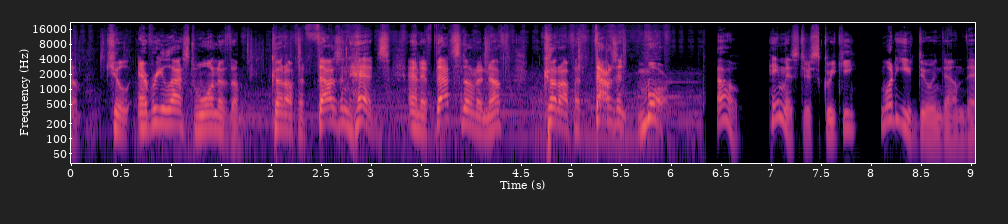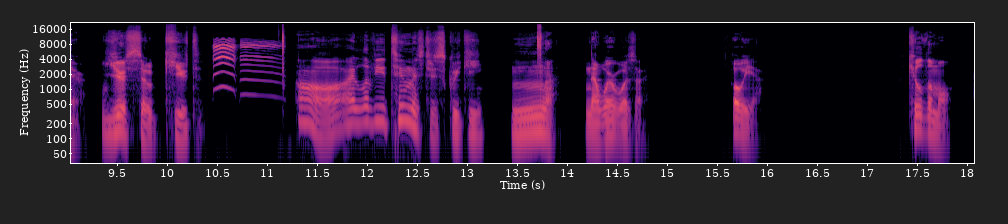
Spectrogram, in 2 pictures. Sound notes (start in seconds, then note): 10.4 squeezes duck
